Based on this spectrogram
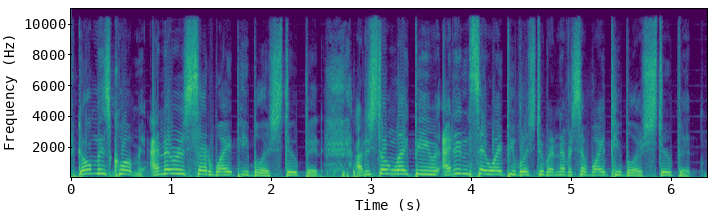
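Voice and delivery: high, pushy protest rising in pitch; worked-up denial. Acted. Comic denying a misquote to the crowd, high and agitated.

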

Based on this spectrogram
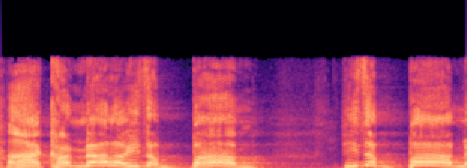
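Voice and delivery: high, mock yell: he's a bum; friend heckling. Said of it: "my friend Roger's like".

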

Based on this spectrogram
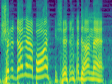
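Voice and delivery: high ominous warning voice; scared uncle. Retold or imitated. Uncle warning his nephew about the vaccine, high ominous voice. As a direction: warn him like it is doom. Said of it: "he's like".

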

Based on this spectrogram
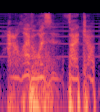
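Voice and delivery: fast hushed whisper; conspiratorial whisper. Acted. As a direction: whisper it like a secret. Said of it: "even whispering it is stupid".

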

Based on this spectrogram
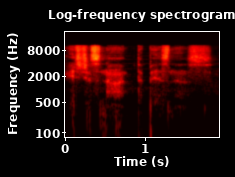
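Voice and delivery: unvoiced whispered aside. Real, not acted. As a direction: whisper it like a secret.

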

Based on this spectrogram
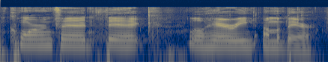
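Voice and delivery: ordinary delivery

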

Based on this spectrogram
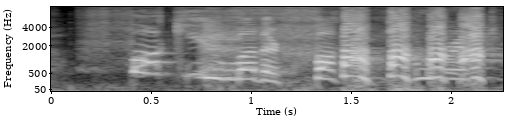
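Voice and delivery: high, loud mock screaming, laughing through it; retold yell. Retelling yelling at a stranger, loud and high. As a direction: yell it at the tourist, half laughing. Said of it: "And I just yelled".

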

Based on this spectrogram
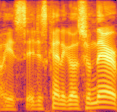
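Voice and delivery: ordinary talk

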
